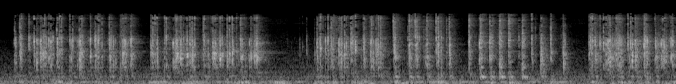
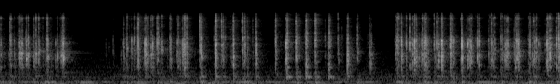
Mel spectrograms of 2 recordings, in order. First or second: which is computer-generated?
first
